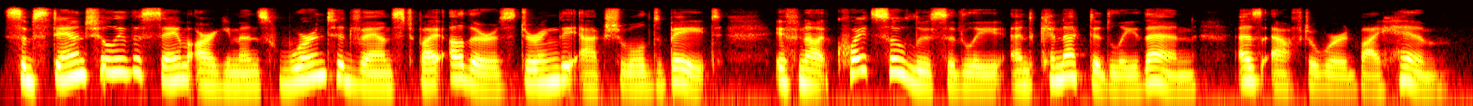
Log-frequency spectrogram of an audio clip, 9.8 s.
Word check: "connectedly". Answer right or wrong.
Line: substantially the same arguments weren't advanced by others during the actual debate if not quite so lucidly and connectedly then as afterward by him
right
